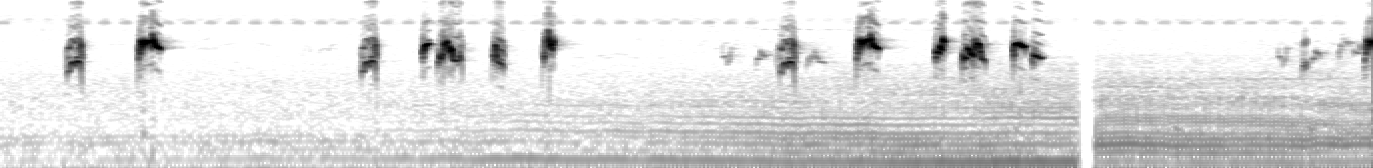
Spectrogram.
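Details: Wild red-whiskered bulbul song of quick, sweet chirped notes in loose bursts, with a low hum rising in the background during the second half.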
